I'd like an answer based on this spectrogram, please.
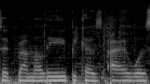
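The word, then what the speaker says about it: Bramalea: bramalee I just knew that you're supposed to pronounce it brahmali because I was saying it wrong the whole time I was used to singing in Brahma Leah I thought it was brahmalia so it's bramalee apparently so far it was really smooth ride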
